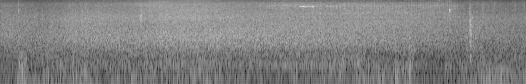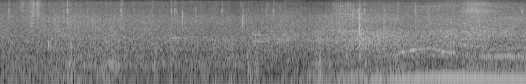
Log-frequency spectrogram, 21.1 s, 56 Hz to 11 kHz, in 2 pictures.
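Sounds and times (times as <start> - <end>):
city traffic: 0.0 - 21.0
wind rumbling on microphone: 0.0 - 21.0.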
